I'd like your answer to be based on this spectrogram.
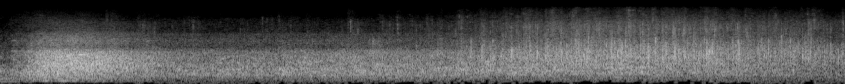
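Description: A live audience applauds at a stage talk show, a dense burst of clapping that swells at the start and then carries on steadily, broad and enveloping, with no voices over it.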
